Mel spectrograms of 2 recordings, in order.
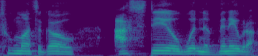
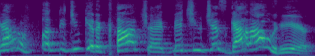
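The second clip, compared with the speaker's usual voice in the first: mock exasperation; 11 semitones higher, 3 dB louder than usual. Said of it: "I'm like".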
